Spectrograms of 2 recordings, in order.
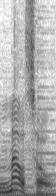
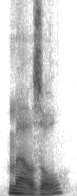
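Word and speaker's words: Mousehole: rampa sham that's Ransom and down to mouse hole mous that works mousel that's like saying mous hole just with different emphasis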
